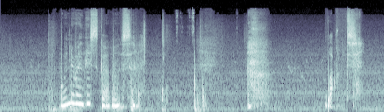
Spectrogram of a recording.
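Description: A young woman speaks quietly to herself.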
